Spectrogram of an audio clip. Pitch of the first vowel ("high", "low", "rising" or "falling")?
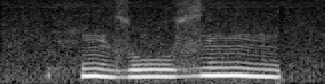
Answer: falling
